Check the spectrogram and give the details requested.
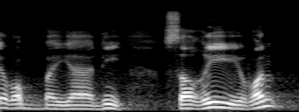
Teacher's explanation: را پر دو زبر کی تنوین، اسے پر کر کے پڑھا جائے گا ، اور جب وقف کریں گے تو الف سے چینج کریں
